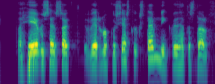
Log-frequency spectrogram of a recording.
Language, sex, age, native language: Icelandic, male, 40-49, Icelandic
